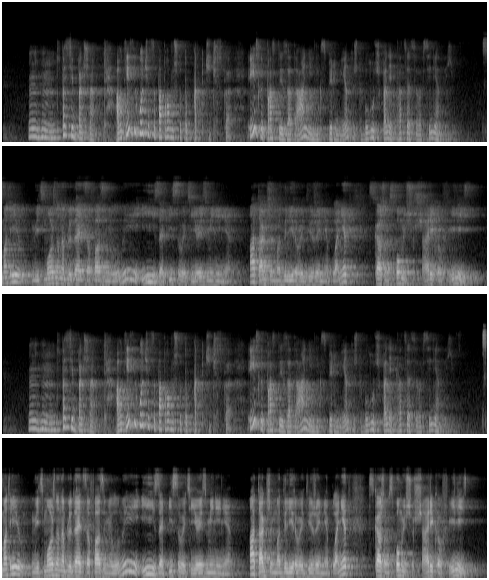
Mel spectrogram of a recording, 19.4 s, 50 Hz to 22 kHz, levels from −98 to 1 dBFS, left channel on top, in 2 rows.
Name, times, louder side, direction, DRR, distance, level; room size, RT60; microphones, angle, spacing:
voice 1, 0.5-3.5 3.8-9.0, left 1 dB, 5° left, 6 dB, 0.3 m, -41 dB
voice 2, 9.7-14.3 14.6-19.0, right 5 dB, 90° right, 12 dB, 0.4 m, -34 dB
6.5 x 5.9 x 5.2 m, 1.2 s
head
